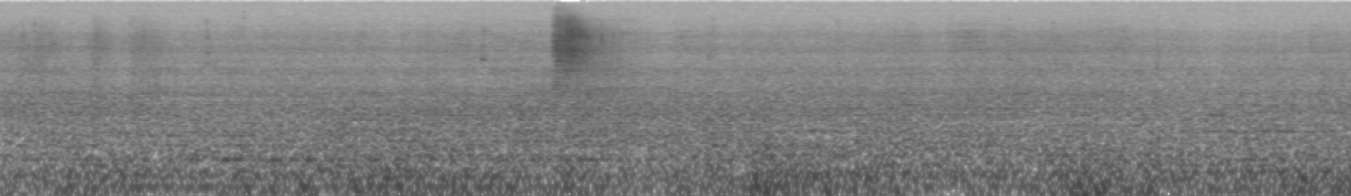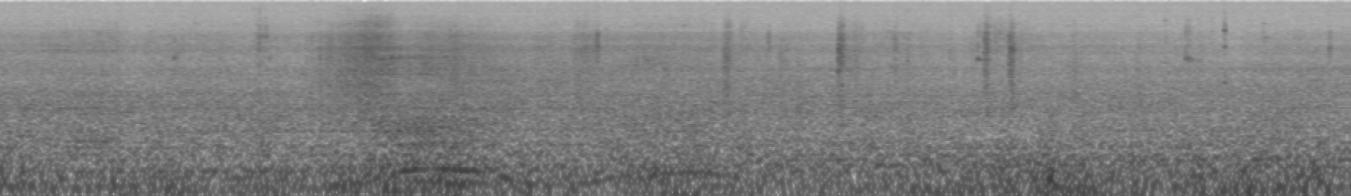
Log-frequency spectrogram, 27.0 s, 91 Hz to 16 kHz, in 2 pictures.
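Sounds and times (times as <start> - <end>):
heavy vehicle engines rumbling: 0.0 - 27.0
wind noise on microphone: 0.0 - 27.0
brief hiss: 5.6 - 6.3.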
